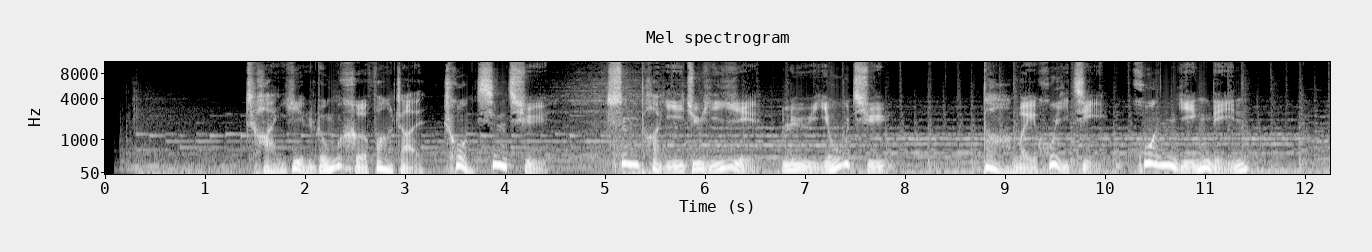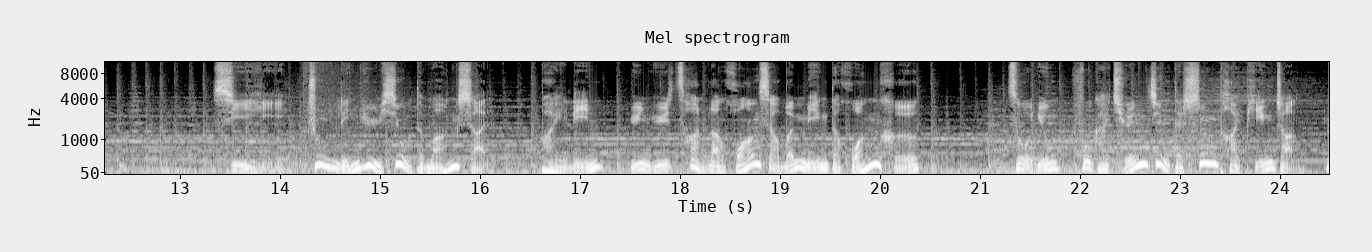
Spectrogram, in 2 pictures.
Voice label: 男 城市宣传片 庄重大气 旅游宣传片 片段; 郑州惠济区

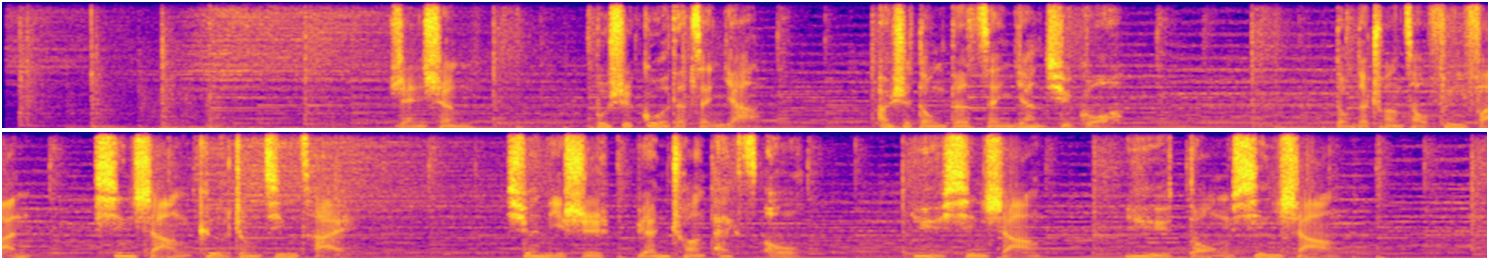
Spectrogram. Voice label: 男 红酒广告 磁性品质; 轩尼诗

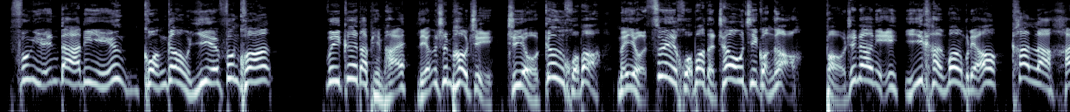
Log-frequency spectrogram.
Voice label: 男60号 轻松调侃; 风云大电影; 交广主播

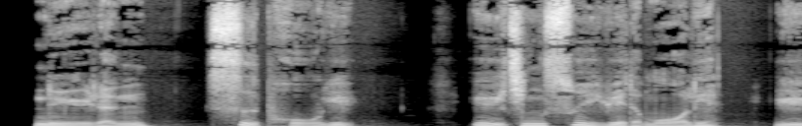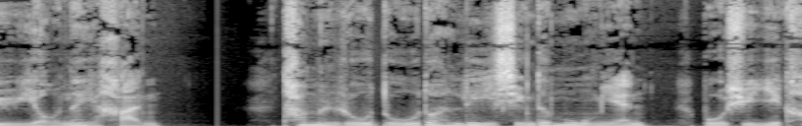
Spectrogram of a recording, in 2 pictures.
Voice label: 男 人物, 配音; 保险从业人员

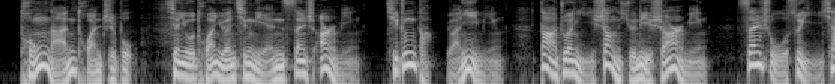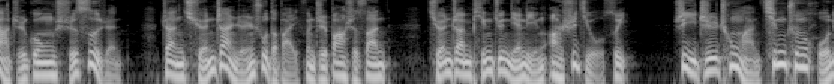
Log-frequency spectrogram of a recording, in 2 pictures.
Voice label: 男 宣传片 宣传片配音; 潼南收费站青年文明号创建

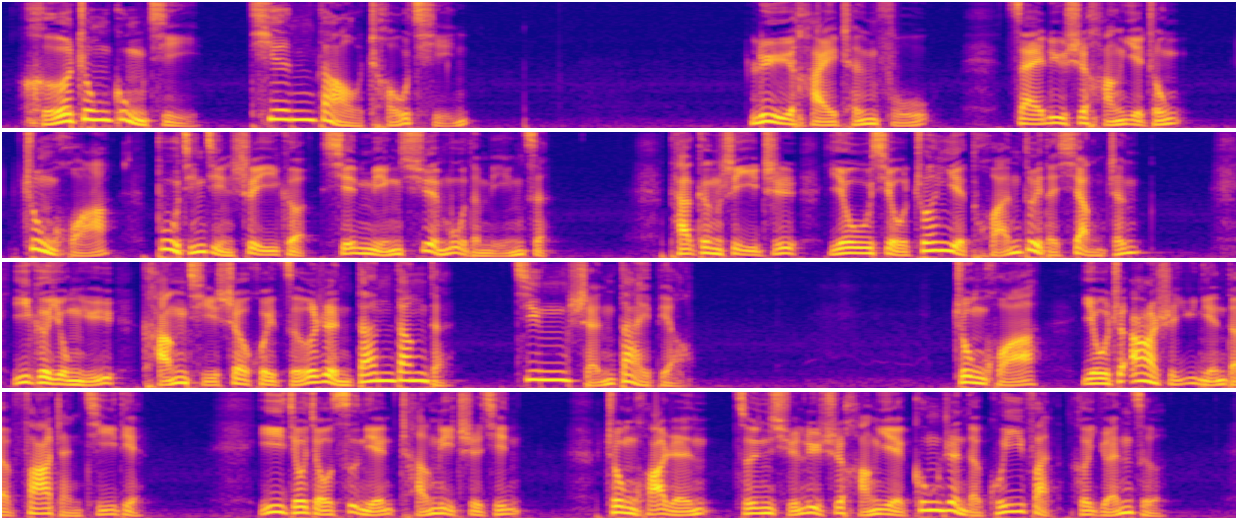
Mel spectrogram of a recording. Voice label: 男 企业专题, 国语男声配音 温情人物专题; 众华律师事务所

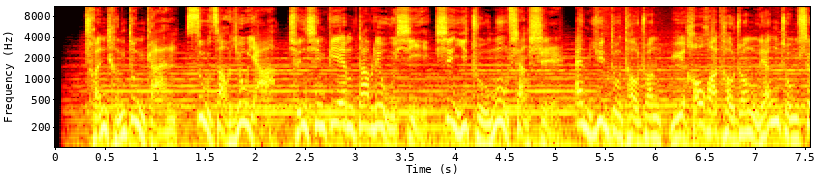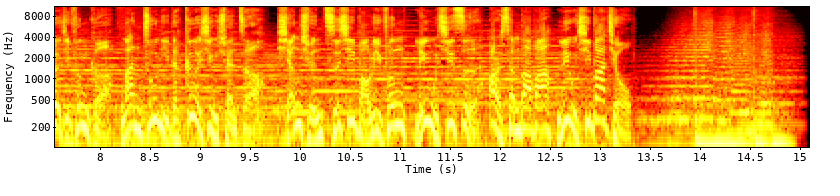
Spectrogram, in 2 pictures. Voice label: 男 汽车广告 快语速动感; 宝马5系

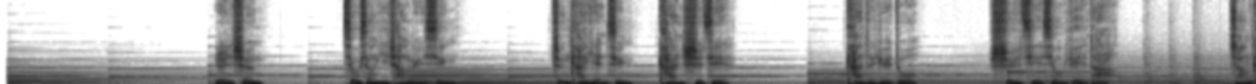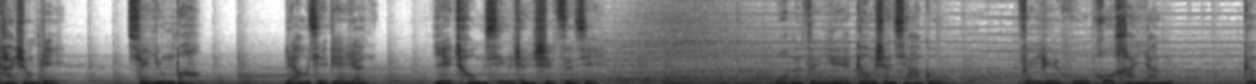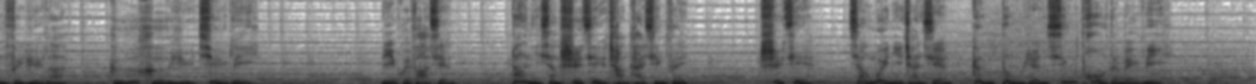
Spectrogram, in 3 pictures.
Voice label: 男 广告 航空 坚定 自信 沉稳, 磁性; 中国南方航空

